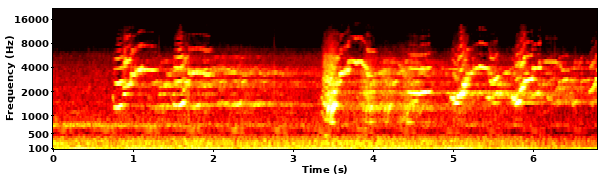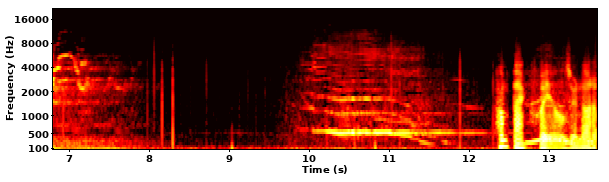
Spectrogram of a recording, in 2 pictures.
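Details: A single humpback whale sings near Bermuda in spring, recorded by hydrophone in deep water at natural speed, mixing high squeaky tones and low rumbling moans echoing off waves and submarine canyons; Humpback whale.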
